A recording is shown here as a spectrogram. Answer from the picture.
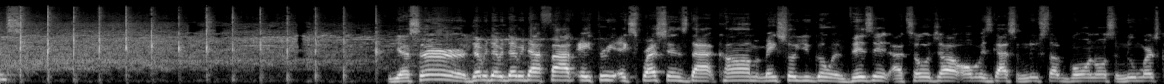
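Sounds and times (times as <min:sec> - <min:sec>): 
speech: 0:00.0 - 0:00.3, 0:03.9 - 0:11.6
round of applause: 0:00.0 - 0:05.6.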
